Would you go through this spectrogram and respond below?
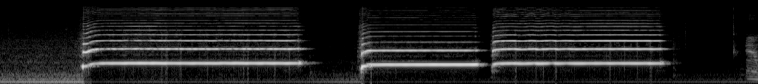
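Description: Saxophone holding a high altissimo G sharp in three sustained notes, the first long, then a shorter one and a third, each with a bright, steady pure tone and brief gaps, played close up with no talking.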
